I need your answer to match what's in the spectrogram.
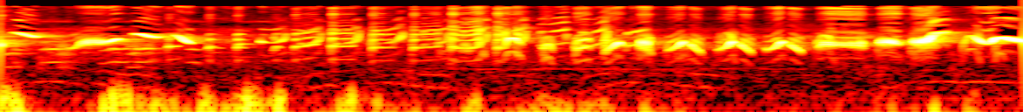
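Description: A Chinese hwamei sings a rich run of clear, slurred whistles, then repeats quick rising-and-falling notes. Soft low knocks sound underneath.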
